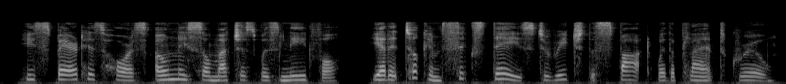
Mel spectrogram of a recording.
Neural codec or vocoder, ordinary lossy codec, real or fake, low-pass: none; AAC, 48 kbps; real; 7.2 kHz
